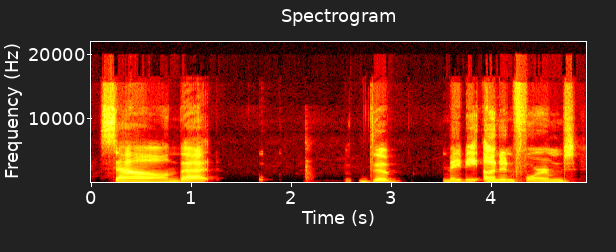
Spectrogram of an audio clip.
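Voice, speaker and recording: A woman co-hosting a casual podcast, with a smooth, clear, mid-pitched voice. She speaks thoughtfully and often chimes in with agreement. The sound is dry and close. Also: steady tone, extremely slow, no room sound. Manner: thoughtful, supportive, frequent agreeing yeahs. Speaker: podcast co-host. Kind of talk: casual conversational chat.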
